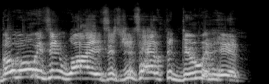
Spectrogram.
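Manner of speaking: very high, loud yell. Playing a character who calls around a corner: yelling around a corner. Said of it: "I'm gonna yell around the corner".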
